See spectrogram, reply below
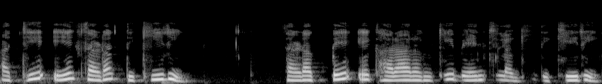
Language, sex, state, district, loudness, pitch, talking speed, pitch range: Rajasthani, female, Rajasthan, Nagaur, -15 LUFS, 200 Hz, 130 wpm, 190-225 Hz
